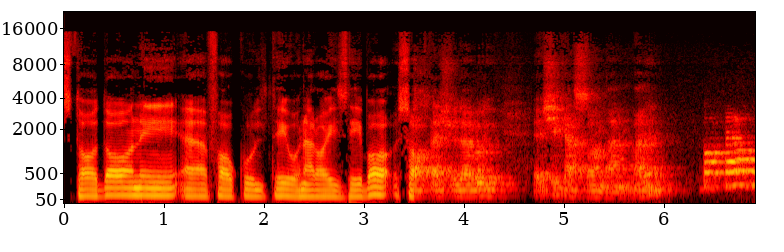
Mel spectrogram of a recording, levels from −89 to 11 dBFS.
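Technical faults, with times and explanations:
2.81–2.85 s, short concealed packet loss: about 20 ms of audio failed to arrive at the decoder in time, and the receiver filled roughly 19 ms of it by extending the preceding sound, following its pitch where it was voiced and using shaped noise where it was not, before crossfading back to real audio. The result is a brief smear or wobble, and a very short consonant in that spot can drop out.
2.83–2.85 s, lost packet rebuilt from error correction: overlapping the end of that concealed stretch, about 20 ms was replaced with a low-bitrate backup copy carried inside the following packet, which points to a single lost packet. Because the decoder had this copy, it played it and left no gap. The replacement is coarser and noisier than the surrounding audio, which adds a grainy edge to the same moment.
3.49 s to the end, switch to a distant microphone: from this point the sound abruptly turns roomy and hollow. 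The bass thins, the level falls by about 5 dB, and background room noise rises to around 30 dB below the speech. The close microphone's feed most likely dropped out and a microphone further from the source took over. The new sound does not switch back before the clip ends.
4.11–4.21 s, lost packet rebuilt from error correction: about 60 ms, spread over three separate 20 ms packets, was reconstructed from the low-bitrate redundant copies carried in each following packet. There is no dropout, but in those rebuilt moments the audio turns rougher and noisier.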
